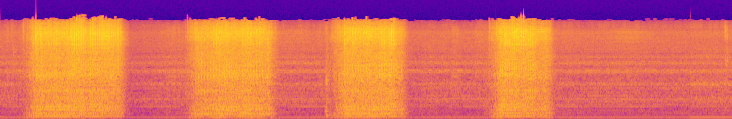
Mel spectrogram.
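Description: A sewing machine stitches a seam for wing chair upholstery in four separate bursts of about two seconds each, with a loud, even whirring buzz and short pauses between the runs.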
